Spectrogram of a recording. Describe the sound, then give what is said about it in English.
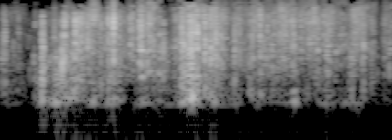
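Paper rustles and crinkles continuously, a steady crisp crackling of fairly even loudness for the whole stretch, with no voices. “Okay, paper ruffling, that's enough.”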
